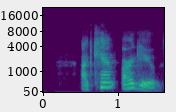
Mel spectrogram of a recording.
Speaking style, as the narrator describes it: says the monk

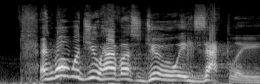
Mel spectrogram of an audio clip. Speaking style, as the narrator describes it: interrupted, crying out in a loud voice

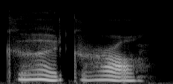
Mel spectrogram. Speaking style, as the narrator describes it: he murmurs

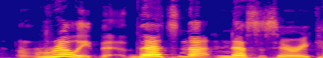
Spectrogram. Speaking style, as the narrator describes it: Kevin tells as his voice cracks

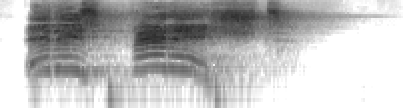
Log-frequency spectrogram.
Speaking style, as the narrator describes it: Jesus cried out again in a loud voice

